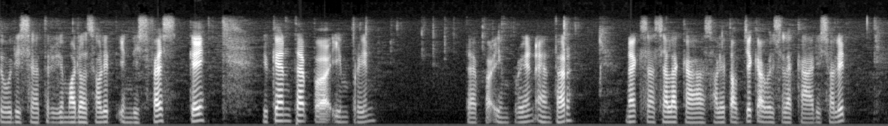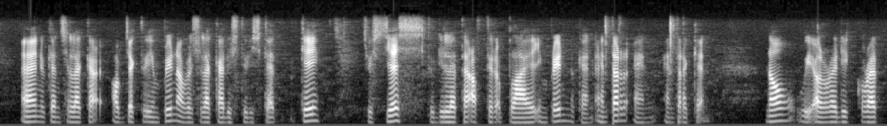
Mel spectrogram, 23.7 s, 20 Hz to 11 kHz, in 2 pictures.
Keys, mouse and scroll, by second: 2.8 middle click, 4.6-7.4 typing, 11.0 click, 15.6 click, 19.8 Return, 22.6 click.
